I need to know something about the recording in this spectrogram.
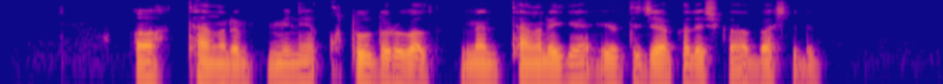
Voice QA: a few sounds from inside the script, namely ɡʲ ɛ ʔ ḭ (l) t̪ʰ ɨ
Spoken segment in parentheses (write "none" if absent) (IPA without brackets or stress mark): l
